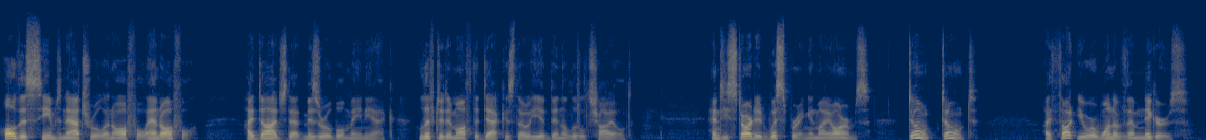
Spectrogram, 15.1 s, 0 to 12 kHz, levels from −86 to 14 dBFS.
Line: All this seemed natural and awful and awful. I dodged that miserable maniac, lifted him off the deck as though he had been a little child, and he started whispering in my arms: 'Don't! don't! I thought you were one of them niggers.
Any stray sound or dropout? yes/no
no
